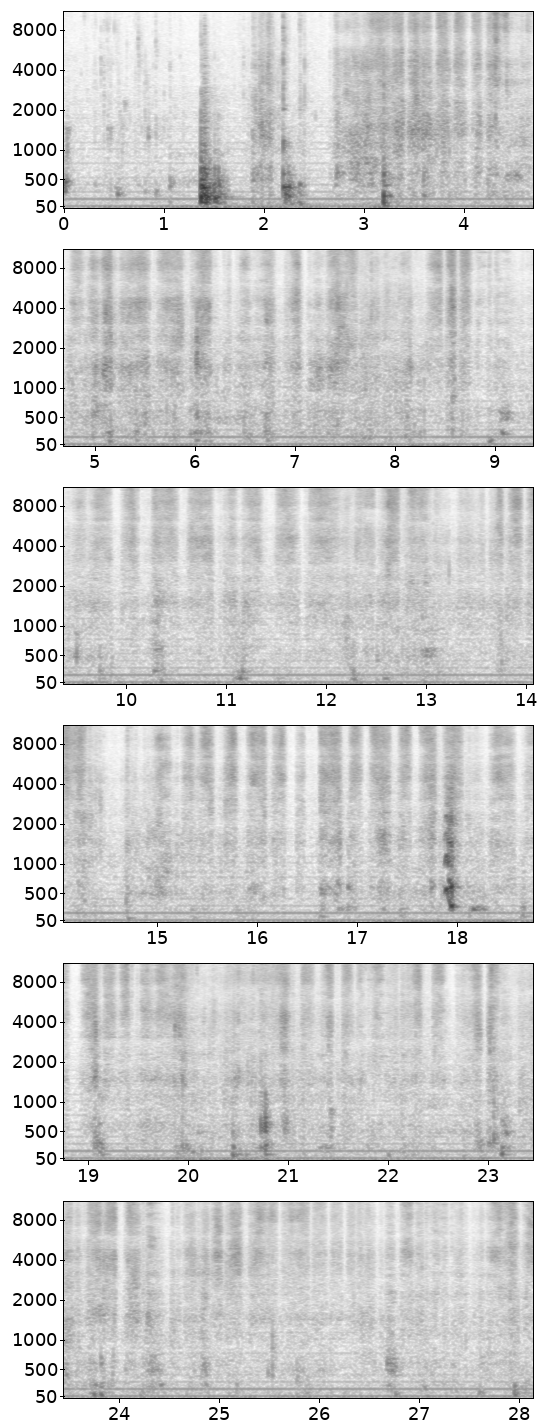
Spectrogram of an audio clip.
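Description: Paper towel wiping excess epoxy off a fiberglass tube coupler: an irregular dry rubbing and rustling, with a sharp knock about a second and a half in and another near eighteen seconds.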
